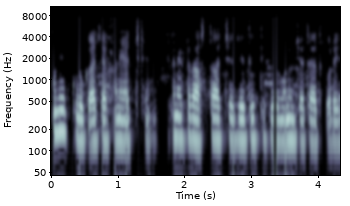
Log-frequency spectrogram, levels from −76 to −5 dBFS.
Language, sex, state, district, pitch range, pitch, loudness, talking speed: Bengali, male, West Bengal, Purulia, 135-150 Hz, 140 Hz, -29 LUFS, 220 wpm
